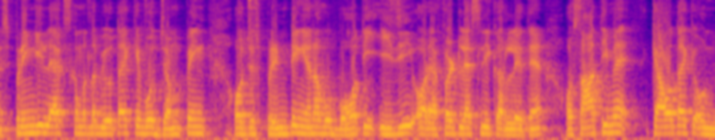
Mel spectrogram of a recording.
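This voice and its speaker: Earnest young man explaining to camera. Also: fairly high pitch. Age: 20s. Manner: earnest, explanatory, repeats key points. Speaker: fast bowling coach. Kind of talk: instructional video talking to camera. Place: small indoor room. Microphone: lapel mic.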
